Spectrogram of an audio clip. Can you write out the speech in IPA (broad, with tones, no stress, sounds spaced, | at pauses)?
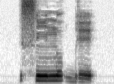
s ĩ˦ n o˦˨ ɡ͡b e˨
